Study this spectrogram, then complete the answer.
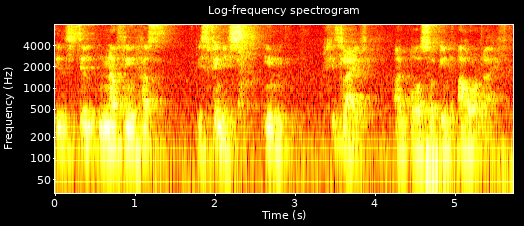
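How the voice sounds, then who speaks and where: A man talks at a fairly slow pace with fairly even intonation. Noticeable background noise and audible room echo fill the recording. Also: medium pitch for a man. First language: Spanish. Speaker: Jesuit priest, conference speaker. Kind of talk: conference lecture. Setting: conference hall with audience. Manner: halting, many fillers.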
